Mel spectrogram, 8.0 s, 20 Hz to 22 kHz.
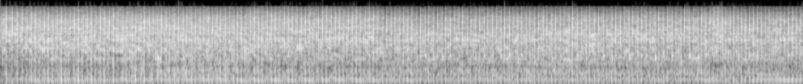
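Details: Loud, raw, rapid crackling bark with harsh raspy edge from an 03 Murray Select mower engine running with the rotten muffler missing, on stale fuel, jump-started with booster cables, choke linkage possibly misadjusted.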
